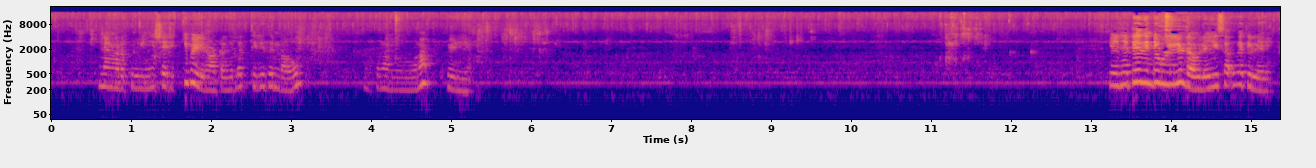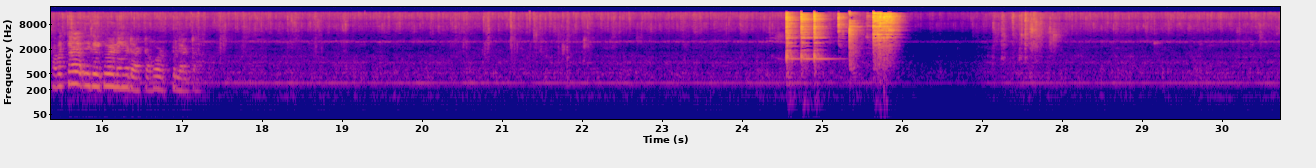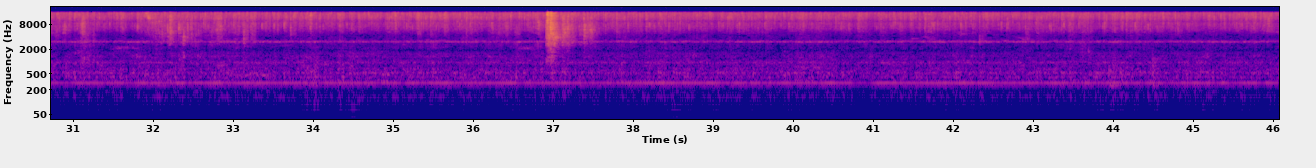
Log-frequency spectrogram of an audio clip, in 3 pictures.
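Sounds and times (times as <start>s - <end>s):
spoon clinking against glass jug: 24.6s - 26.0s.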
